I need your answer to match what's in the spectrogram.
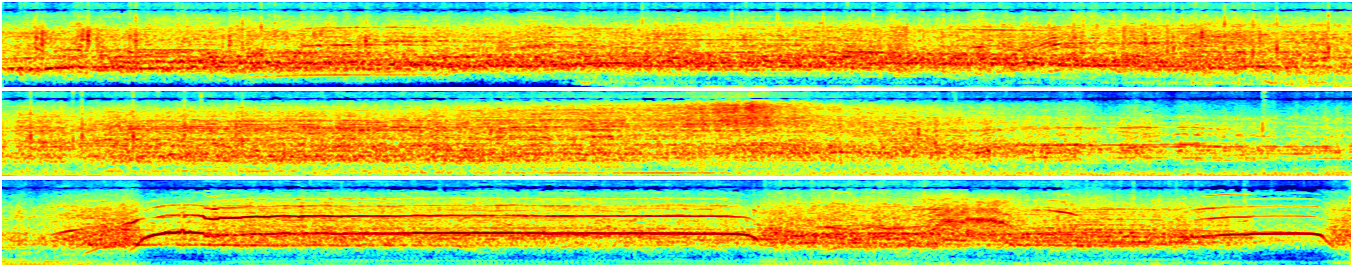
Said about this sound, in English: And all the people screaming. Yeah. They first saw the Man of Steel logo hit the screen. Yeah. And then the light came behind it and turned up. And you saw the silhouette of the Batman logo.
